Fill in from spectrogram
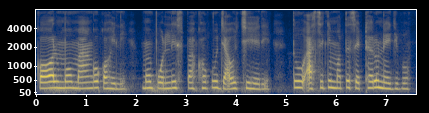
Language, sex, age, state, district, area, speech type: Odia, female, 18-30, Odisha, Ganjam, urban, spontaneous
